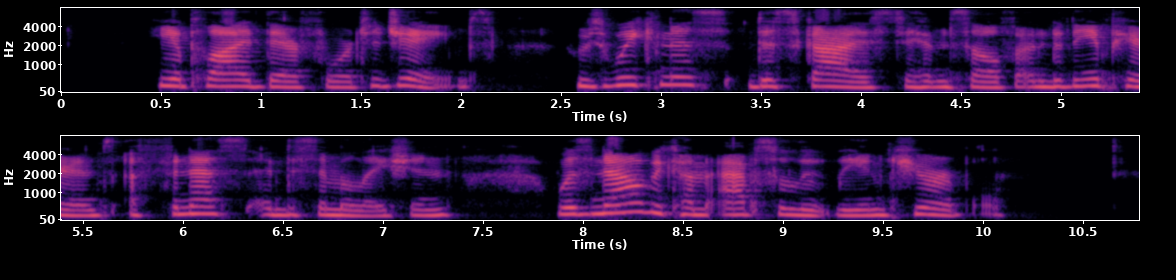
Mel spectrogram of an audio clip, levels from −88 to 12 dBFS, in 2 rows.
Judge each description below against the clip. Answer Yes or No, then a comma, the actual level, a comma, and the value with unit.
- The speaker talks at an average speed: No, slow, 120 wpm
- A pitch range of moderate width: Yes, average, 3.1 semitones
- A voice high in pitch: Yes, high, 215 Hz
